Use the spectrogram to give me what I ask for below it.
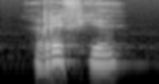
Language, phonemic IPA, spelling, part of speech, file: Dutch, /ˈrɪfjə/, rifje, noun, Nl-rifje.ogg
- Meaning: diminutive of rif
